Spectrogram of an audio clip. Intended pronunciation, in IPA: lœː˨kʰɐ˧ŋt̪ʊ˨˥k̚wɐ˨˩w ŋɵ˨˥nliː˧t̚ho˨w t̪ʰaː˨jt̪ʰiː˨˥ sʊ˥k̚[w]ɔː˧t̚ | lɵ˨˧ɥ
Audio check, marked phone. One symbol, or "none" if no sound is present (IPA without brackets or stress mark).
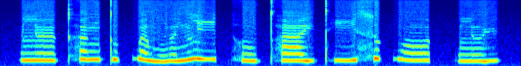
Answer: w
